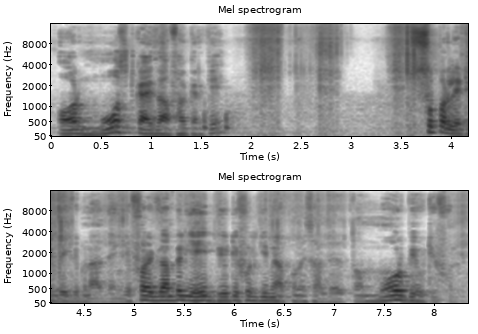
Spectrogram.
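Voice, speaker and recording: A man with an Urdu accent gives an English grammar lesson in an unhurried, measured way. His voice is mellow and dark. He patiently spells words out letter by letter. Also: medium pitch.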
